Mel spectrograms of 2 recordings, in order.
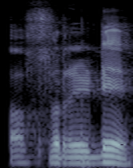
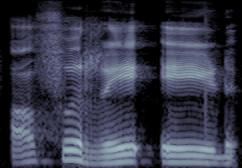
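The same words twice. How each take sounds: First: अफ्रेडे sounded out with a clear e at the end; the wrong take, final e pronounced; misreading with extra e. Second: अफ्रेड drawn out very slowly, ending on the d with no e; slow model pronunciation without the final e; correct reading. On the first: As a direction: read it as अफ्रेडे, ending on an e vowel. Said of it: "इसमें एक गलती है।". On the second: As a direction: stretch अफ्रेड slowly and stop on the d. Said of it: "ए की मात्रा नहीं आएगी।". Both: Shown as a demonstration.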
